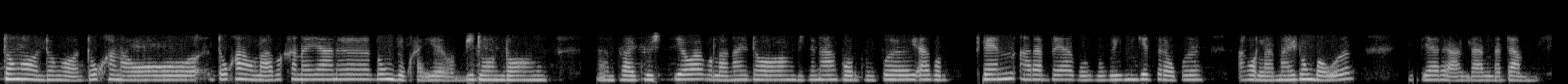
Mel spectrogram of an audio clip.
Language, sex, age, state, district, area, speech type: Bodo, female, 45-60, Assam, Kokrajhar, rural, conversation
